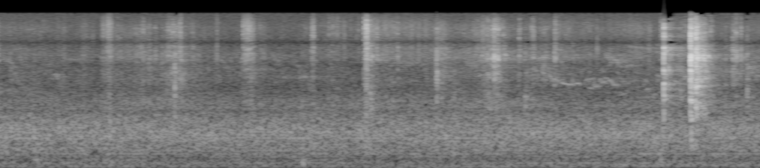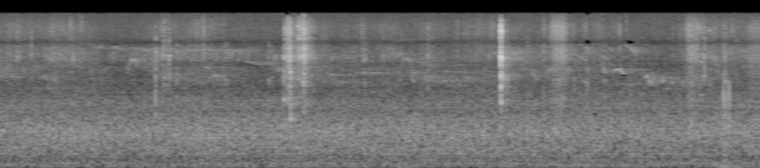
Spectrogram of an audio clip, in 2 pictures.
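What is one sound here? A spade scrapes and thuds into soil.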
